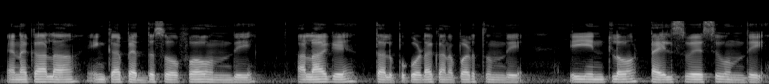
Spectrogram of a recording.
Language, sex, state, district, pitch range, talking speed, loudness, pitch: Telugu, male, Telangana, Hyderabad, 110-120 Hz, 110 wpm, -19 LUFS, 115 Hz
